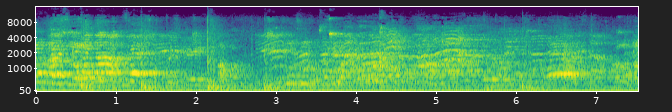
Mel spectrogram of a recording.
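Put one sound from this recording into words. A crowd of spectators chatters and calls out in a large echoing hall.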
